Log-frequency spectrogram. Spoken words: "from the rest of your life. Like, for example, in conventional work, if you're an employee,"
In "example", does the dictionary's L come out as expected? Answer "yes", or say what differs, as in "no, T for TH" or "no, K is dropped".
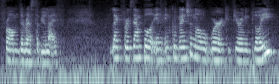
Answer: no, N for L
